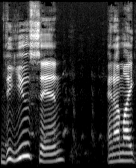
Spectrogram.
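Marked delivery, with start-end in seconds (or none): 0.1-1.3 slow, drawn-out impression of a radio host; stretched-out mocking imitation of a talk host; Jesse Lee Peterson. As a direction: mimic the interviewer, dragging each word out. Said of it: "this is how he talks".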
